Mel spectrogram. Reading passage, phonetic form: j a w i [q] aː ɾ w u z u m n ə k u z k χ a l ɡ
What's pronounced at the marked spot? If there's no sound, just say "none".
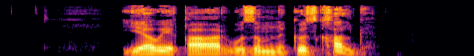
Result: q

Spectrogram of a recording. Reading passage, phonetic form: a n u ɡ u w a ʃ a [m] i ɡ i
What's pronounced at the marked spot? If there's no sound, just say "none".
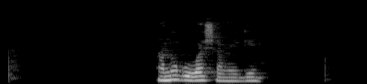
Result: m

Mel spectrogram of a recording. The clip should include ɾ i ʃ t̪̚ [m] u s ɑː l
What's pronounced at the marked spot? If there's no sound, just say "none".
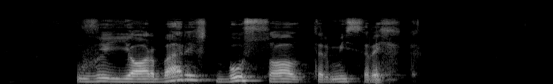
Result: b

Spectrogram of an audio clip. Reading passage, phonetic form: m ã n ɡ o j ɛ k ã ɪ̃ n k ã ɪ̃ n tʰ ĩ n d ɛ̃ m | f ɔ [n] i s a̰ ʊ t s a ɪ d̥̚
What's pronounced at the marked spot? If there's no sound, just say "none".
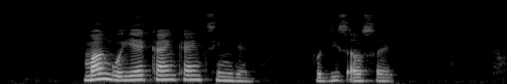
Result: d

